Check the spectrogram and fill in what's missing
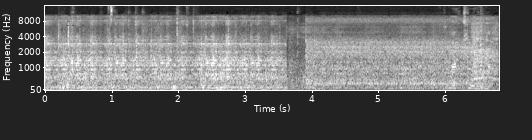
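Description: A train ride in the video game Half-Life: Blue Shift, a steady mechanical rumble and hum that continues throughout, with someone talking over it.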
